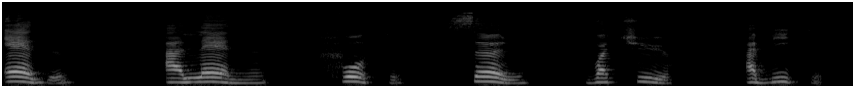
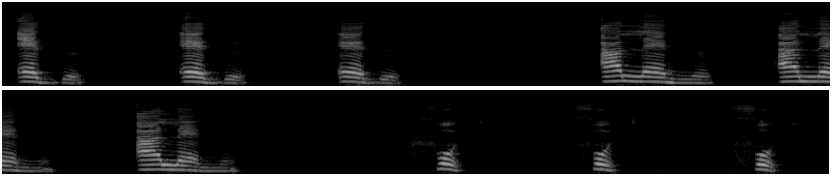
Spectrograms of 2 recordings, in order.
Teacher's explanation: quando uma palavra termina com a letra E, então essa letra ela fica muito sutil, muito leve, quase inaudível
